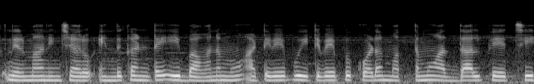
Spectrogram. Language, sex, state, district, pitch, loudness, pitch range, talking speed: Telugu, female, Andhra Pradesh, Krishna, 195 Hz, -15 LUFS, 190-200 Hz, 155 wpm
